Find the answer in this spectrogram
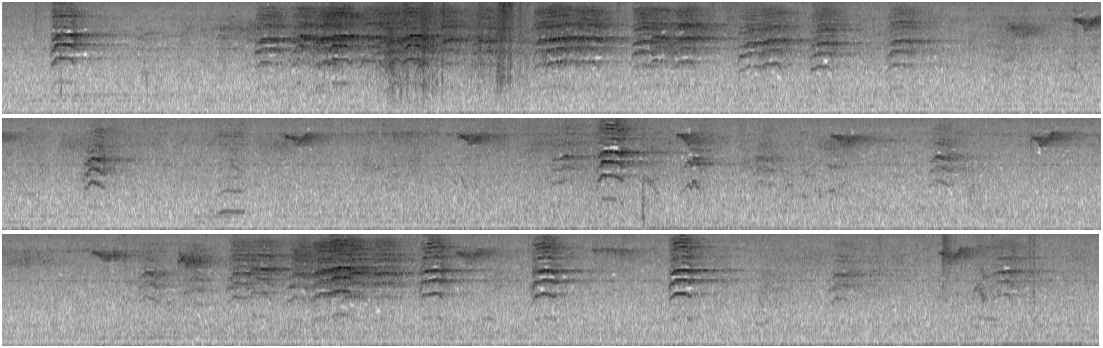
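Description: High-pitched animal calls, short squawks and chirps. They come in two quick runs, one a few seconds in and one near the end, with single calls in between, over a steady low rumble.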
